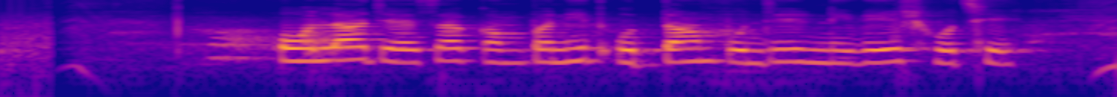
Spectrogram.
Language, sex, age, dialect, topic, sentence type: Magahi, female, 18-24, Northeastern/Surjapuri, banking, statement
